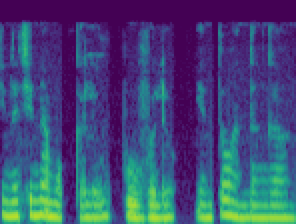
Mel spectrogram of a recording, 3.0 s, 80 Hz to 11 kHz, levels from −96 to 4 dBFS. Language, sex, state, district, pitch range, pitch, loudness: Telugu, female, Andhra Pradesh, Chittoor, 180-205 Hz, 185 Hz, -15 LUFS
